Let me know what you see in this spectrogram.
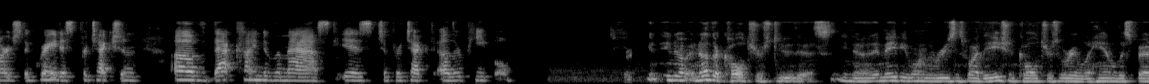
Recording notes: COVID-19 Virtual Town Hall meeting - Healthcare.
